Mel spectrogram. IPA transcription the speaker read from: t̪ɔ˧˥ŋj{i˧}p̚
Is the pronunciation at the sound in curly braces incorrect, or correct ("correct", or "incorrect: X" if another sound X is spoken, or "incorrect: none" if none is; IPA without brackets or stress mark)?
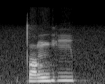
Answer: incorrect: i˦˥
